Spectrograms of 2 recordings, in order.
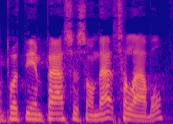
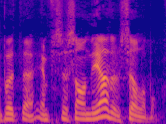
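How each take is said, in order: First: Emphasis as em-PHA-sis, syllable as syl-LA-ble; misplaced stress. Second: Said in the usual way. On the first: Shown as a demonstration. Preacher jokes about confused priorities, misplaced stress. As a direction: hit the second syllable of emphasis and syllable.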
